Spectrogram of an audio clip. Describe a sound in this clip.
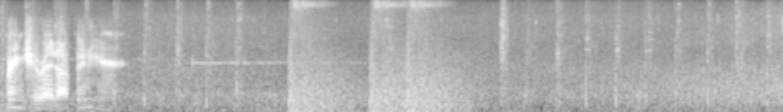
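Footsteps crunch steadily on hard rocky ground.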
